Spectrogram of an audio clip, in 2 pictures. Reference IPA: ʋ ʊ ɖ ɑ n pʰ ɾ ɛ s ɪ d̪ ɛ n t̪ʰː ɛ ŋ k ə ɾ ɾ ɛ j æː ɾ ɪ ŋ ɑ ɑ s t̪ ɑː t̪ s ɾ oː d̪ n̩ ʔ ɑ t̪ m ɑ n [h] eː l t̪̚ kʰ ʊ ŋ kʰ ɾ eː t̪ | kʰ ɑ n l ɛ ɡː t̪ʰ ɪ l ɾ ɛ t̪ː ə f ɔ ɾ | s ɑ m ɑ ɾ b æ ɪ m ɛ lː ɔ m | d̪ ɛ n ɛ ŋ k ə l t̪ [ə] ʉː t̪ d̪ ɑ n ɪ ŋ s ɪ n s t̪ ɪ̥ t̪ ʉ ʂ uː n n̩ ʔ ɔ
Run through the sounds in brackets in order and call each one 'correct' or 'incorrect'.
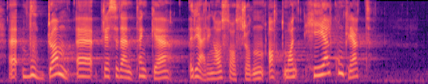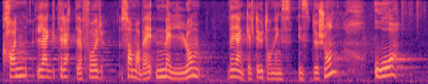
correct, correct

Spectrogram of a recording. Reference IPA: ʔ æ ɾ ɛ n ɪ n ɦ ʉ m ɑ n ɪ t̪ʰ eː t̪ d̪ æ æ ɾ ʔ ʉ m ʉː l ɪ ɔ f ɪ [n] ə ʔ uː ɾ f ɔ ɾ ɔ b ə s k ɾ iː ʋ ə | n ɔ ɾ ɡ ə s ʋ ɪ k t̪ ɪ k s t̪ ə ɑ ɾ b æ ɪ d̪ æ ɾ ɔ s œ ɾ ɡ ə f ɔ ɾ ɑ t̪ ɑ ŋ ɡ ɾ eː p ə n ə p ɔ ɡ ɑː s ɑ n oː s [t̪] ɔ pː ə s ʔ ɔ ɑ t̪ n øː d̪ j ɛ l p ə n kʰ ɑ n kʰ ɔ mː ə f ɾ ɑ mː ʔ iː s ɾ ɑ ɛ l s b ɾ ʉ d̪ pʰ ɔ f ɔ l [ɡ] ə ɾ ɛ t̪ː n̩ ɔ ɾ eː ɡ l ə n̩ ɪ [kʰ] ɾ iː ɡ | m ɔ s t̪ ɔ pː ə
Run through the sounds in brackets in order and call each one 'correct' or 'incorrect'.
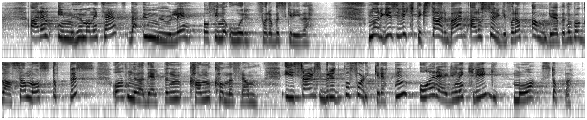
incorrect, correct, incorrect, correct

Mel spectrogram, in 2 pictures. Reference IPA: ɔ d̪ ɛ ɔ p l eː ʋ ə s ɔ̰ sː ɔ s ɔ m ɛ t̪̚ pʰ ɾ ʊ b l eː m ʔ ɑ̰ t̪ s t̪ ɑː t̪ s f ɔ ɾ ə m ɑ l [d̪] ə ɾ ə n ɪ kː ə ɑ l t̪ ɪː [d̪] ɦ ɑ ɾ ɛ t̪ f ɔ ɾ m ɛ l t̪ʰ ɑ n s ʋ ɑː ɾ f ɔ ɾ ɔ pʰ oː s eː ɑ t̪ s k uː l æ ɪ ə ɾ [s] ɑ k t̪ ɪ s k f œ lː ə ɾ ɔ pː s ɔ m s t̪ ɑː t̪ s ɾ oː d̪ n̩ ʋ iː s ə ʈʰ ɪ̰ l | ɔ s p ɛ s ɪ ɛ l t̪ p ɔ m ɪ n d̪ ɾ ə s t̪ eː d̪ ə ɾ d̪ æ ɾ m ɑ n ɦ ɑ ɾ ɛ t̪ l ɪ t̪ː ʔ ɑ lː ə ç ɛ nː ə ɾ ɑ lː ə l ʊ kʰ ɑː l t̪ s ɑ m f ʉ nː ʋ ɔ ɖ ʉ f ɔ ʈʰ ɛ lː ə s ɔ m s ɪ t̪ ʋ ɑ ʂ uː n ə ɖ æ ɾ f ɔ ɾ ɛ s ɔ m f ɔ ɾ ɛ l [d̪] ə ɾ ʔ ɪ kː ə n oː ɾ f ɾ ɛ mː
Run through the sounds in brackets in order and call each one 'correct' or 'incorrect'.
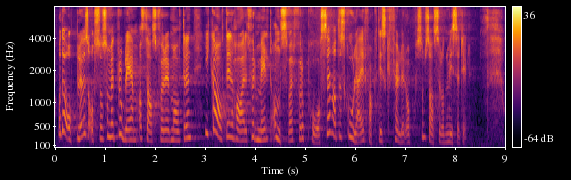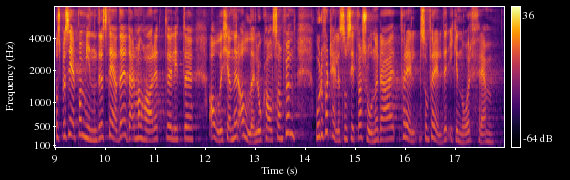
incorrect, correct, incorrect, correct

